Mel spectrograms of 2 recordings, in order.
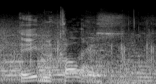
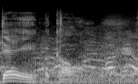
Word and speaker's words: Ade McCullum: That is Aiden McCullum. Hands off to number 3, Ade McCullum. Ade McCullum, it is pronounced.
